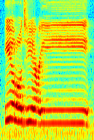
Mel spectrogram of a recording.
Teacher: را کو ہم یہاں پر موٹا پڑھ رہے ہیں، وہ اس لیے کہ یہاں پر زیر جو لگایا گیا ہے وہ عارضی ہے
